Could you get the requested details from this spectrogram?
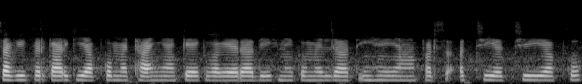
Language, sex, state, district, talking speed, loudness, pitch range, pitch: Hindi, female, Bihar, Muzaffarpur, 175 wpm, -22 LUFS, 195-200 Hz, 195 Hz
